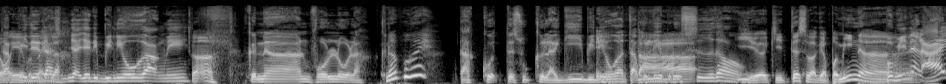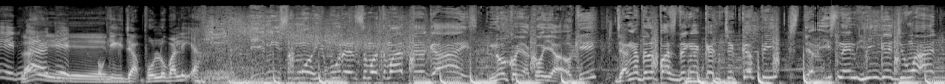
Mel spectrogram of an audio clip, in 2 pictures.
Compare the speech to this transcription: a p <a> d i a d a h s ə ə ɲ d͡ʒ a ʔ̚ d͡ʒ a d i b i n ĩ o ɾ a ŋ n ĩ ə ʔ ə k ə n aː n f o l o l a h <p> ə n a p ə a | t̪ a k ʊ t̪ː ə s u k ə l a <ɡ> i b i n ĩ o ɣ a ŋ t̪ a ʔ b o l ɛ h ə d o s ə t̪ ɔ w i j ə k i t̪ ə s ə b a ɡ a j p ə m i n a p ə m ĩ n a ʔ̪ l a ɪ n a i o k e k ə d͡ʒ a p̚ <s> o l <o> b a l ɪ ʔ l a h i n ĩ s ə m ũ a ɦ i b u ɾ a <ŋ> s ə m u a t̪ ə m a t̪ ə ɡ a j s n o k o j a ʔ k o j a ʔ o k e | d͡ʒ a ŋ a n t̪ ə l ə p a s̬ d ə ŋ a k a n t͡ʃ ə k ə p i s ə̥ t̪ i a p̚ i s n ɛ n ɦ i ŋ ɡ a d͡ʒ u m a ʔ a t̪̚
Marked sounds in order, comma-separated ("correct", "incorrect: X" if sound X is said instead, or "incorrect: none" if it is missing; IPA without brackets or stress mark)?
incorrect: i, incorrect: k, correct, incorrect: f, correct, incorrect: n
